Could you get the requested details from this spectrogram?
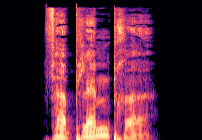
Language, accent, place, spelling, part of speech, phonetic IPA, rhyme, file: German, Germany, Berlin, verplempre, verb, [fɛɐ̯ˈplɛmpʁə], -ɛmpʁə, De-verplempre.ogg
- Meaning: inflection of verplempern: 1. first-person singular present 2. first/third-person singular subjunctive I 3. singular imperative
